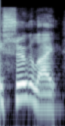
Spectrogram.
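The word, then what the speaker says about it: sugilite: mispronunciation of the name so if you really want to sound like you know what you're talking about say sugalite and if you're challenged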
